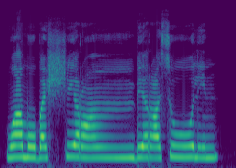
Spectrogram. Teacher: با حروف القلب میں سے ہے، قلب کا معنی ہے بدل دینا، تو ہم تنوین کو ہلکی میم میں بدل کے اور غنہ کے ساتھ یہ حکم کو ادا کریں گے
